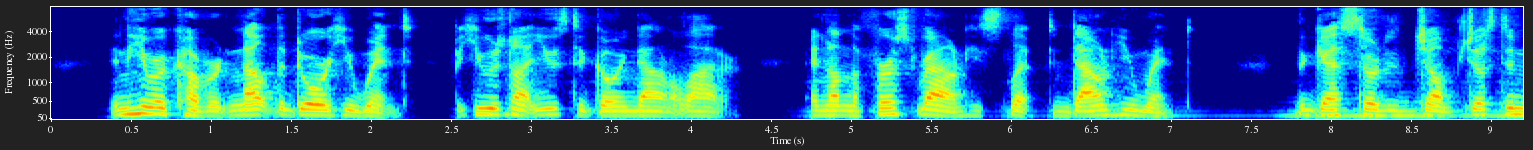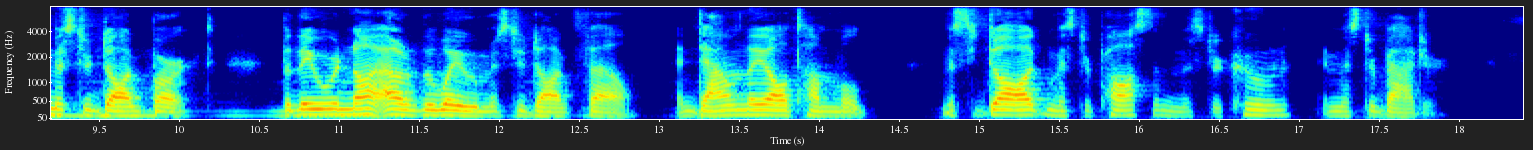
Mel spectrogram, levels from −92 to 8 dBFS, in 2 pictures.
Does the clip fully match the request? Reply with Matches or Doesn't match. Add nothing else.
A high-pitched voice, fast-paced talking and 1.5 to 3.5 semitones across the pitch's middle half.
Doesn't match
